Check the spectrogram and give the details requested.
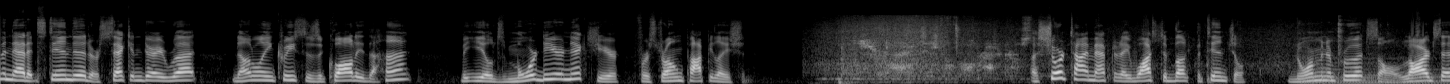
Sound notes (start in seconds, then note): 7.4 whispering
